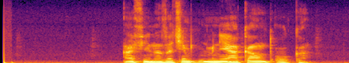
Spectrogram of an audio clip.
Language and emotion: Russian, neutral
